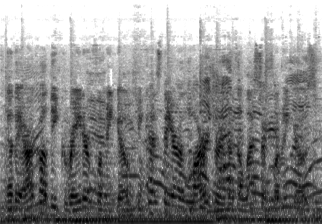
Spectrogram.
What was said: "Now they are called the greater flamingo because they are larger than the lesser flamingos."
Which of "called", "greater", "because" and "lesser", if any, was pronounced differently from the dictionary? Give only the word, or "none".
called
